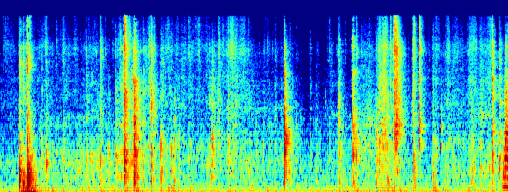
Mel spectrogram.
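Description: A small cardboard box handled and opened on a tabletop: a thump about half a second in as it is set down, then scattered taps, clicks and scrapes as its flaps are pried open.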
